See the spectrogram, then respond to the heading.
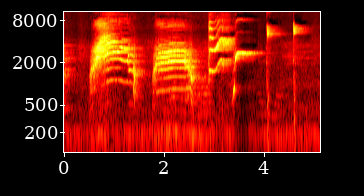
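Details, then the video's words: A samyong copies a cat's mating yowl: two long, harsh, wavering wails, then stepped whistled notes and two brief high chips. A low background hum is present. "SAMYONG MENIRUKAN SUARA KUCING KAWIN"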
